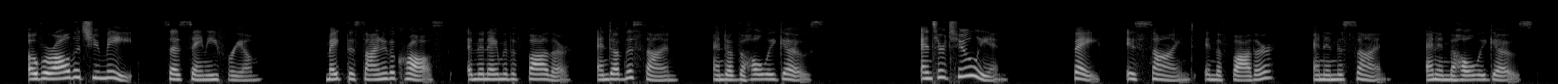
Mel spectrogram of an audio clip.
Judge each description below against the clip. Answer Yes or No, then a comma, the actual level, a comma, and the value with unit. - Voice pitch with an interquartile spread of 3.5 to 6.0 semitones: No, average, 2.9 semitones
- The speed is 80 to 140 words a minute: No, average, 180 wpm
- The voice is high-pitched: Yes, high, 225 Hz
